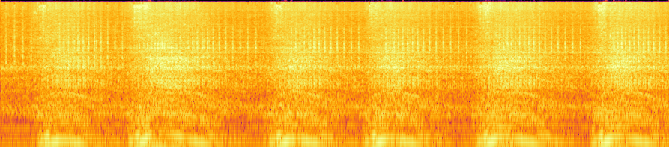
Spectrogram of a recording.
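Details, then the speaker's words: Honda Prelude engine blipped repeatedly: a hollow rapping, louder on each rev-up, that first sounded like head or cam noise; it is piston slap from a broken skirt, with no pressure holding the wrist pin on one side, while the bearings seemed fine. "so that noise you guys were hearing in that clip was friggin pissed and slap because it was uneven because the freakin there was no pressure holding the damn wrist pin up on that side"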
